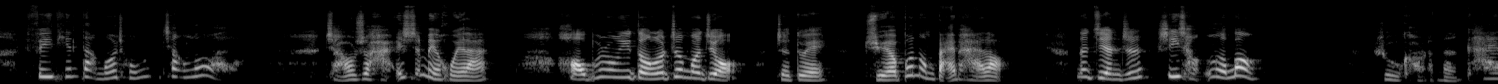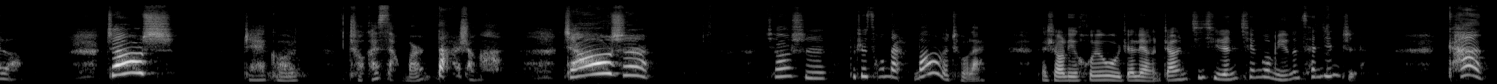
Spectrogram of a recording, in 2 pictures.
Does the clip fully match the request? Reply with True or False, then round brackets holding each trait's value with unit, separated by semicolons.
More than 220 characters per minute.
False (180 characters per minute)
